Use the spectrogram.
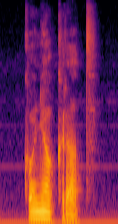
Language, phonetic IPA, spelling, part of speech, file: Polish, [kɔ̃ˈɲɔkrat], koniokrad, noun, Pl-koniokrad.ogg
